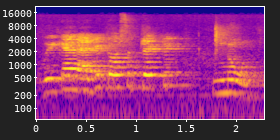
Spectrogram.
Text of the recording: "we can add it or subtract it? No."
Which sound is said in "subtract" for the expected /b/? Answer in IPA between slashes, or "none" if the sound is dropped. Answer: none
